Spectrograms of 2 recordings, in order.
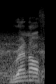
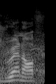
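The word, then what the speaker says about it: Renouf: hand to it and for those viewers that are concerned about our pronunciation of runoff or renovo we've had the call from the dressing room that it is runoff meningo now the angle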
